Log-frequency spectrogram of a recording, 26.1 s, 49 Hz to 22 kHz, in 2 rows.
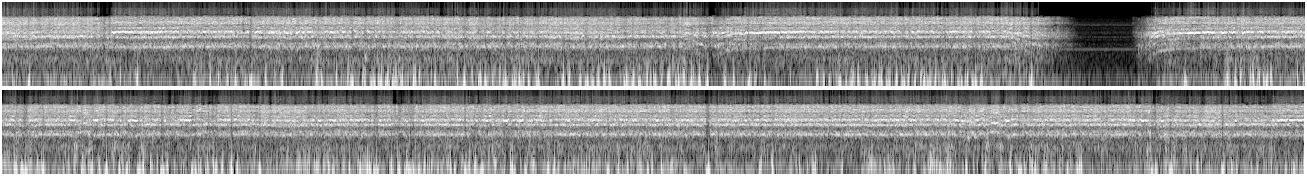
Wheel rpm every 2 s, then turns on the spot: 220, 230, 230, 190, 220, 70, 220, 230, 230, 230, 230, 230, 220.
none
